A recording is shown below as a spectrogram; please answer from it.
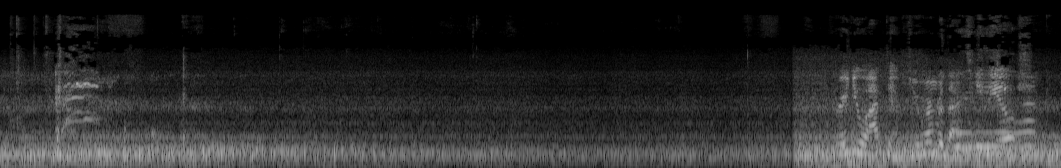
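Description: Steady road noise inside a moving car, fading down over several seconds; about eight seconds in it cuts abruptly back to full level, with voices over it.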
